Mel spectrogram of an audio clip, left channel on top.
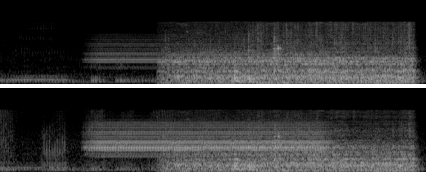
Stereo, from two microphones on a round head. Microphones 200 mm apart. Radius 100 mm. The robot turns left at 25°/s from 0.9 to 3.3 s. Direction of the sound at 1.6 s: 145° left.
